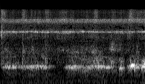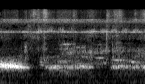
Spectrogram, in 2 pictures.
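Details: Spotted dove perched on a person's hand, still cooing: a series of soft, low, hollow coos in steady phrases, with one louder, stressed note in the middle; faint steady hum in the background.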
